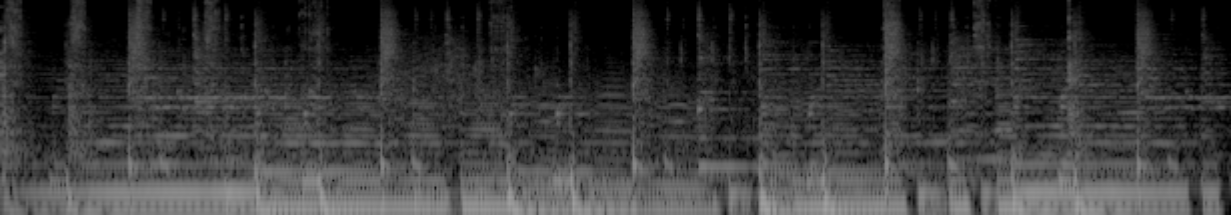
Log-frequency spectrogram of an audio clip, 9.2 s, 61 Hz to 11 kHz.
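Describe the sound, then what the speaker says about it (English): Repeated ratcheting clicks from a 13mm combination wrench and 5mm Allen tightening bolts while installing a Tusk Stage 2 upgrade kit on a Polaris RZR XP Turbo S UTV, dense mechanical clicking under a steady low hum, close and loud. "You always wanna do the final tightening with that 13mm combo wrench."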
